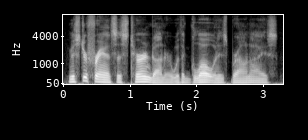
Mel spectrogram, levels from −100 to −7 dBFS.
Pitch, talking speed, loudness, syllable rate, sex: 100 Hz, 220 wpm, -18 LUFS, 4.6 syllables/s, male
